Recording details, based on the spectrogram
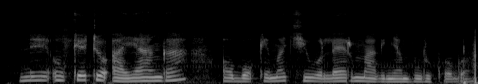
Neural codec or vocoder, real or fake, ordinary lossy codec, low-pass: none; real; none; 14.4 kHz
